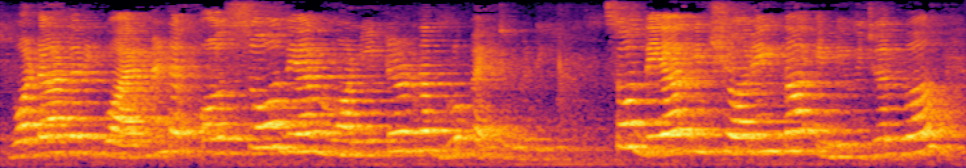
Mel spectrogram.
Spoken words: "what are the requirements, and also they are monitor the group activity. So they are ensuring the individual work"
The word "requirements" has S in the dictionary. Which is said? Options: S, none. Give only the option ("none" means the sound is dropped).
none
